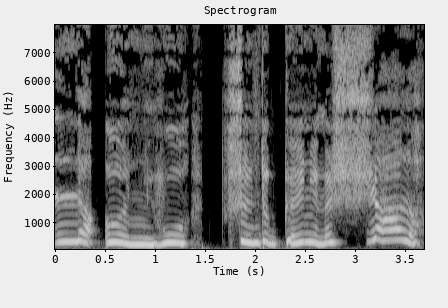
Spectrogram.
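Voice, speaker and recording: A woman puts on a character voice at a high pitch. She sounds shaky and speaks at a very slow pace. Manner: trembling.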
